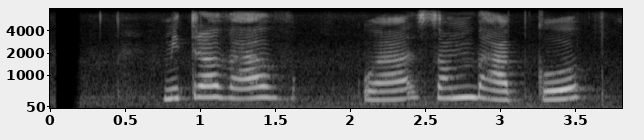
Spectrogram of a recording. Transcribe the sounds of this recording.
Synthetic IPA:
mit̪rʌbʱab | wasʌmbʱabko

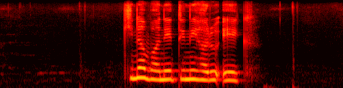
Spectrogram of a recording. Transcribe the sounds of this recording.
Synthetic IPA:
kinʌbʱʌnet̪iniɦʌɾuʔek

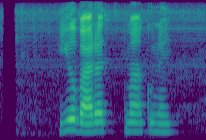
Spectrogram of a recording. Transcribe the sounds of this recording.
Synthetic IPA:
jobʱaɾət̪̚mãkunəj

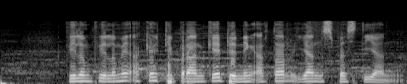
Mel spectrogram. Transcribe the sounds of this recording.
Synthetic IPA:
filəmfiləmeʔa̰kɛhd̪̥i̤pəɾanked̪̥e̤nɪŋʔa̰k̚t̪ɔrjansəb̥a̤st̪ian

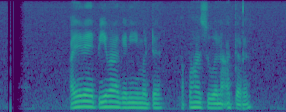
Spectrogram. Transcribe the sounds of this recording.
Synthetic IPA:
ajəʋɛjːpijʋaːɡæniːməʈə | apaɦasuʋənə̰ʔat̪əɾə

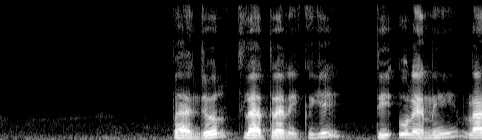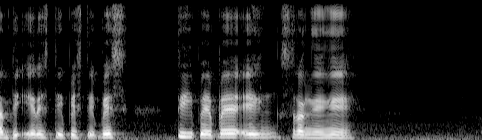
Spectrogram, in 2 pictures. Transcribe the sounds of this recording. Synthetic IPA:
b̥a̤ɲd͡ʒʊr̥d͡ʒ̥əlad̪̥ɾaniki | d̪̥iʔulɛniland̪̥iʔiɾɪst̪ipɪst̪ipɪs | t̪ipepeɪŋsəɾəŋeŋe

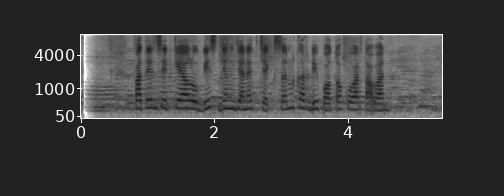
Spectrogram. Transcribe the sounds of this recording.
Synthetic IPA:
fat̪insit̪̚kialubisd͡ʒɨŋd͡ʒanɛt̪̚d͡ʒɛksɔnkɨrdipɔt̪ɔkuwart̪a̰wan

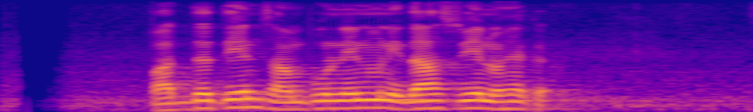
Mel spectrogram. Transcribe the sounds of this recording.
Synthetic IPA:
pad̪ːət̪ijensampuːɾnenmənid̪aːasʋijənoɦɛkə

